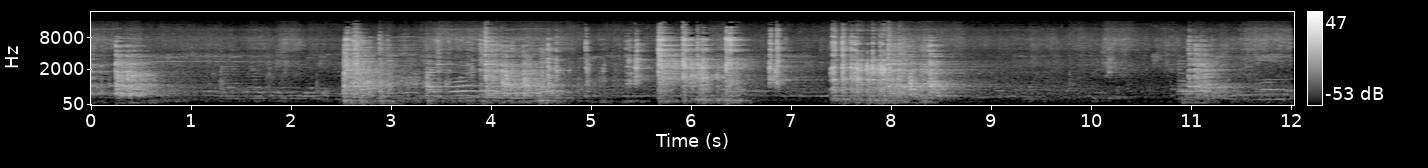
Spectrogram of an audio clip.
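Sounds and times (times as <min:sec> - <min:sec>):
plates and dishes clattering: 0:00.0 - 0:01.0, 0:02.5 - 0:08.8, 0:10.9 - 0:11.6.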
